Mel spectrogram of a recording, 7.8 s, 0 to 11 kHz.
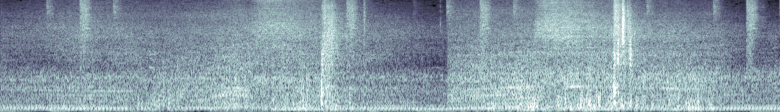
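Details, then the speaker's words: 2008 Subaru Legacy GT, Cobb downpipe and SPT catback, new GFB blow-off valve, in-cabin while driving at about 3,500 rpm: crackles and pops each time throttle lifts; owner suspects the valve makes it run rich, as popping began after fitting. "And I'm pretty sure that the blow-off valve is making the car run rich, therefore it pops, because it wasn't doing it before, now it's doing it."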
